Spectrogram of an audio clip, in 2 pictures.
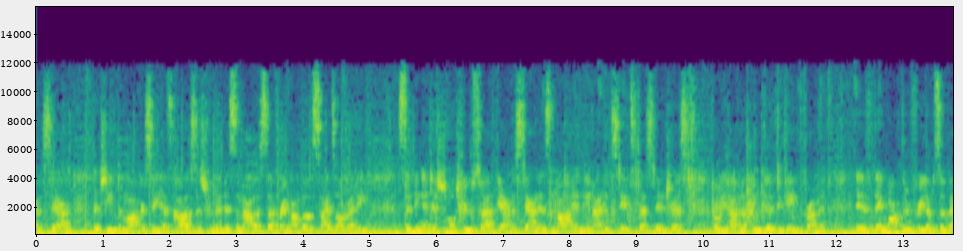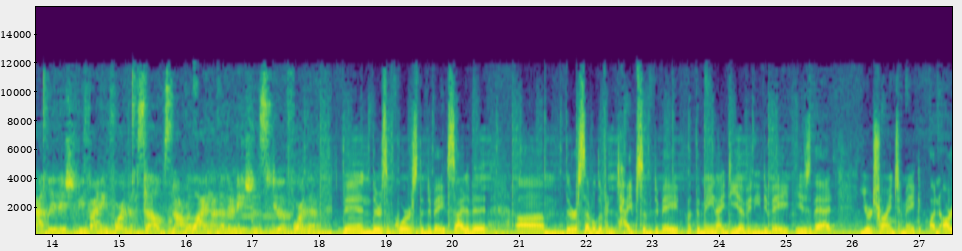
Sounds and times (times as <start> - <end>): Female speech, woman speaking: 0.0 - 18.1
Music: 0.0 - 27.4
Narration, monologue: 0.0 - 27.4.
